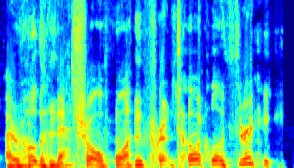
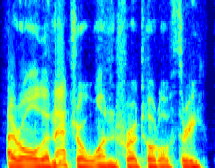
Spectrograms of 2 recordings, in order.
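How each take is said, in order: First: Much higher pitch, laugh breaking in; incredulous at your own terrible luck; laughing disbelief. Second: Said in the usual way. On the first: Real, not acted. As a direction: report it in high, laughing dismay. Same disastrous roll a second time.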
